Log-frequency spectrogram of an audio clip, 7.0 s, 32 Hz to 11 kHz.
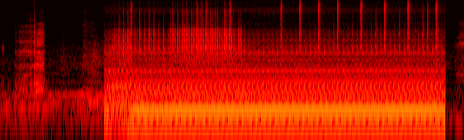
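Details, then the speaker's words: RV truck camper Shurflo water pump with IRVWPC2 controller, kitchen faucet restricted-flow test: steady low hum with fine even pulsing, starting and stopping cleanly; quieted from about 77 dB to 54 dB, running smooth. "This IRVWPC2, the intelligent RV water pump controller, actually did what it was supposed to. It quieted it down from about 77 dB to 54."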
